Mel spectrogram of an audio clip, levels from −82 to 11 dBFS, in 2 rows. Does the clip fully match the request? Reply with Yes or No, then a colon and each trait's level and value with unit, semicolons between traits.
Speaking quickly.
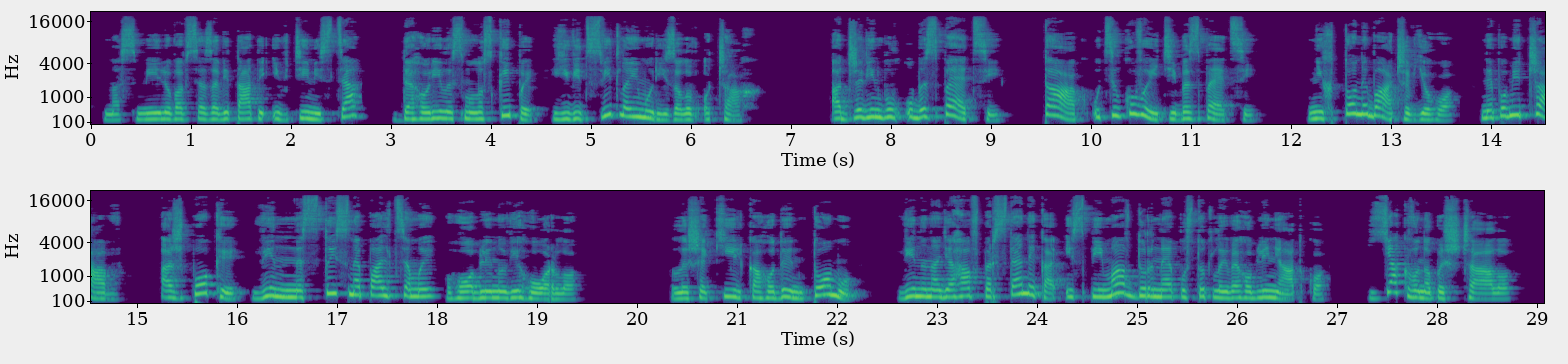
No: average, 110 wpm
